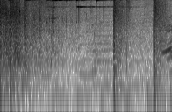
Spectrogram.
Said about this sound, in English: Machine gun? Again? Oh, I hate machine guns!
